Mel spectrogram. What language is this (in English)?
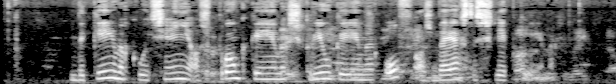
Western Frisian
